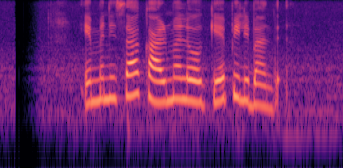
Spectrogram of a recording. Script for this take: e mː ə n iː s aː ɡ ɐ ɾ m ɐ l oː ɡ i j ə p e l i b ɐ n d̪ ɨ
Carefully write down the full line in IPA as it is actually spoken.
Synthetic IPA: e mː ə n i s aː k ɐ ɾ m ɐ l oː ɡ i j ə p i l i b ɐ n d̪ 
